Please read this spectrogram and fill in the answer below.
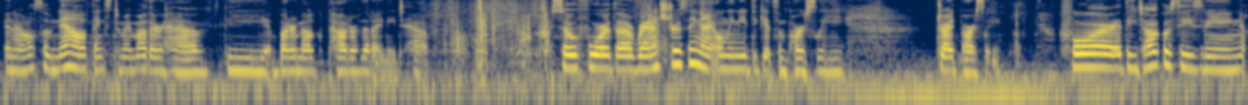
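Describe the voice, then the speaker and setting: A woman in her thirties chatting to a handheld phone camera, listing ingredients and thinking out loud, first in a parked car and then in her kitchen. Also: medium pitch. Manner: chatty, lists items aloud, thinks out loud. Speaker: home cooking vlogger. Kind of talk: casual talk to camera. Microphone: phone camera held at arm's length.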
